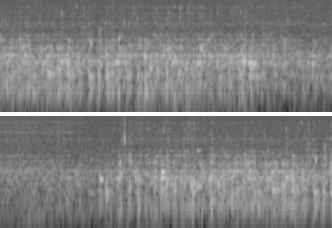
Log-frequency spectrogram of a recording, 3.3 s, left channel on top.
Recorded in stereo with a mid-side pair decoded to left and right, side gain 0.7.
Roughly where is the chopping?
No chopping in this recording.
